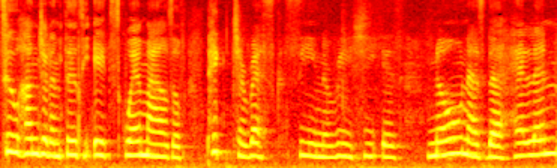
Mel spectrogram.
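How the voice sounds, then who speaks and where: Fairly high in pitch, a woman talks with ordinary pitch variation. Audible room echo is present. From Saint Lucia. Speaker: spoken word poet. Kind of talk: spoken word performance. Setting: stage with audience at museum event.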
